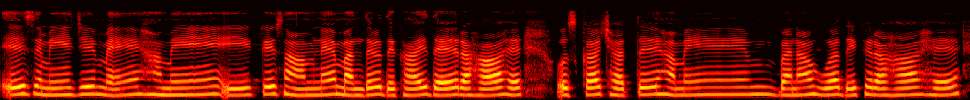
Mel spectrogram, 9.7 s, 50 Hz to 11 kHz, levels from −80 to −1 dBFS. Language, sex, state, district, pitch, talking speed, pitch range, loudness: Hindi, female, Rajasthan, Nagaur, 225 Hz, 115 wpm, 215-235 Hz, -27 LUFS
